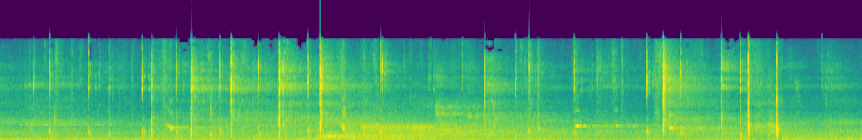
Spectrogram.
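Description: Table tennis rally: the plastic ball clicking off the rackets and the table in an irregular run of sharp knocks, with a few brief high squeaks from shoes on the sports floor.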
